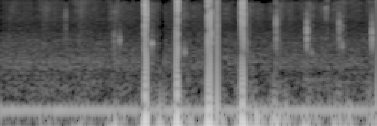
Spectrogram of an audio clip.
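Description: A plastic container of soft body acrylic paint is shaken, giving a run of quick sharp knocks and sloshing over a steady low hum. The paint can be heard moving inside, showing it is fluid, more fluid than heavy body paint.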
